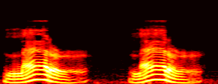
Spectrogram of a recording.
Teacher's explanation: in American English the phoneme D is sometimes realized as the alveolar tap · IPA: [ɾ]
